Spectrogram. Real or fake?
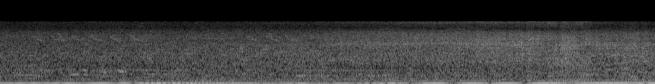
real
